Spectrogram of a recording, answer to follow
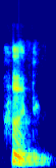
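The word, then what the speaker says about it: would: Je prononce pas les O et L, je dis hood, W-U-D, hood, be appropriate, okay?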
